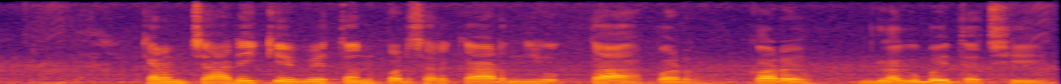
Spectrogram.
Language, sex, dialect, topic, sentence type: Maithili, male, Southern/Standard, banking, statement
